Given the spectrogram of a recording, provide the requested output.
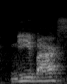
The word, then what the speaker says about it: Nebox: box right yeah Val you pronounce it knee box he calls a new box I have it oh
